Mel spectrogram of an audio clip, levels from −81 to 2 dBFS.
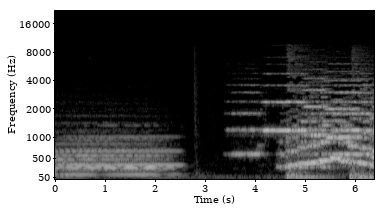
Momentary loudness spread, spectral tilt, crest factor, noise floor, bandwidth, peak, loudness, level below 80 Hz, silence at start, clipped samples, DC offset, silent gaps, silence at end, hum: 15 LU; -5 dB/octave; 16 dB; -60 dBFS; 10 kHz; -12 dBFS; -26 LUFS; -44 dBFS; 0 s; under 0.1%; under 0.1%; none; 0 s; none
